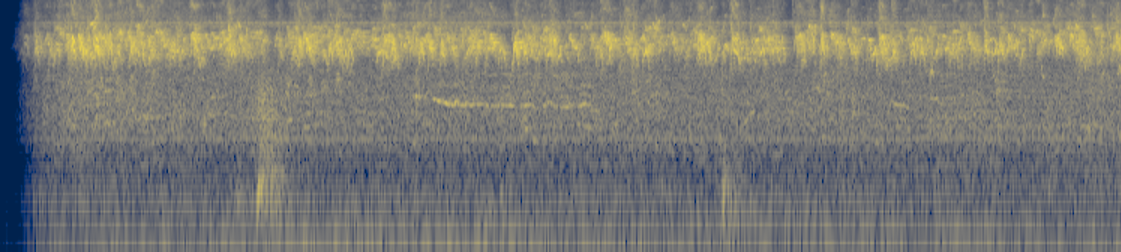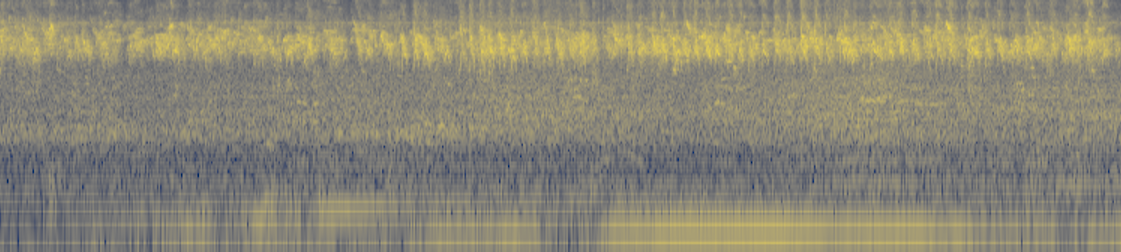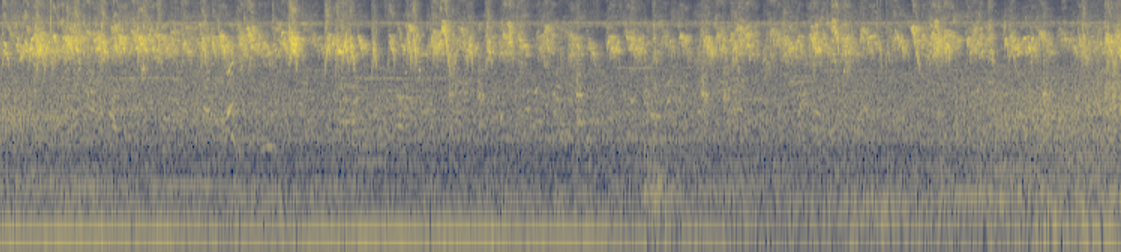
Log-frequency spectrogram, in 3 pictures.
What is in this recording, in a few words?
Small Boats Being Loaded In Port, Rural South America; The BBC Sound Effects Library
